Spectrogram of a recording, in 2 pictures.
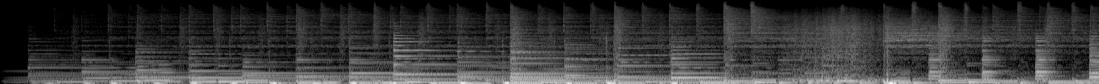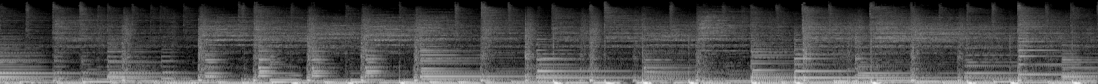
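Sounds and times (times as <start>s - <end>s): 
jazz trio playing: 0.1s - 21.9s.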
